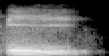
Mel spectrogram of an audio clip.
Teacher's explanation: मुंह प्राय बंद या बहुत कम खुलता हो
